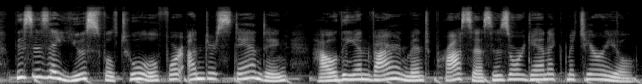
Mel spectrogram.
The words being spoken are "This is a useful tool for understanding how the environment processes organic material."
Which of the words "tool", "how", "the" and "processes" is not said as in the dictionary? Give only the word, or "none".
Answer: none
